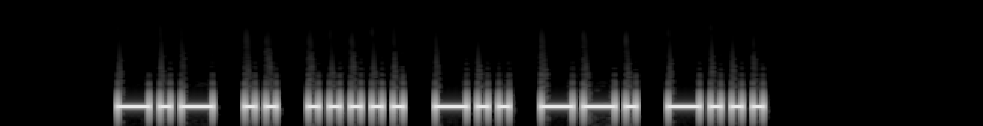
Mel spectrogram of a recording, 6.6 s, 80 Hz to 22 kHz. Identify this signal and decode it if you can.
Morse code, heard as a keyed tone, about 19 wpm, 700 Hz. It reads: KI5DGB
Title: Speed Racing - USA 2x3 Call Signs 17wpm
